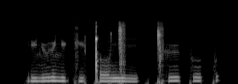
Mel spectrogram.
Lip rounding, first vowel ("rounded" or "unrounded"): rounded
